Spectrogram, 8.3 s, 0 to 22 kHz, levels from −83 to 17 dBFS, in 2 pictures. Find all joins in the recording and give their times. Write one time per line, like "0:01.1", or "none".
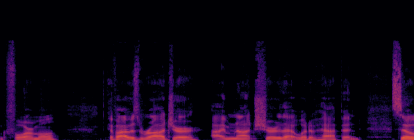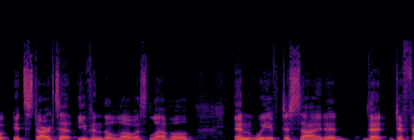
0:01.1
0:02.0
0:04.0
